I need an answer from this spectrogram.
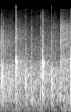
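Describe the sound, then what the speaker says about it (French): A small audience gives a few sparse, separate hand claps, about three sharp claps in quick succession, close and clear. "Voilà, il y a des petits applaudissements."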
